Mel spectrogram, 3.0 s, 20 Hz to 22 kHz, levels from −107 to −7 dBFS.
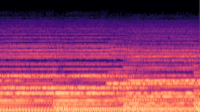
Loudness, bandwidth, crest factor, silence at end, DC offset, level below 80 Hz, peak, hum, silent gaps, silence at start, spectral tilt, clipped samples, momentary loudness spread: -19 LUFS; 7.8 kHz; 12 dB; 0 s; under 0.1%; -32 dBFS; -6 dBFS; none; none; 0 s; -8.5 dB/octave; under 0.1%; 2 LU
